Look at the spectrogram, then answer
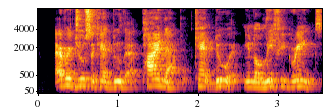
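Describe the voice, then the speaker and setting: A man speaks at a fairly quick pace in a high voice with a New Orleans accent. His tone is animated, and the room echo is audible. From New Orleans, US South. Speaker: juicing channel host. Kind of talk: live stream Q&A. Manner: fast.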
